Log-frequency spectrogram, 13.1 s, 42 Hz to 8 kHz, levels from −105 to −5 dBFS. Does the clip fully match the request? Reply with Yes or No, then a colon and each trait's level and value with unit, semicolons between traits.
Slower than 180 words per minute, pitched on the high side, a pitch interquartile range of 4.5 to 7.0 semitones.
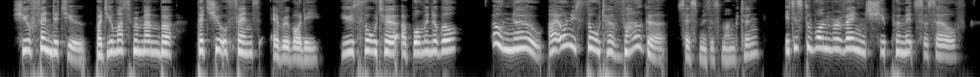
Yes: average, 150 wpm; high, 235 Hz; wide, 5.6 semitones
